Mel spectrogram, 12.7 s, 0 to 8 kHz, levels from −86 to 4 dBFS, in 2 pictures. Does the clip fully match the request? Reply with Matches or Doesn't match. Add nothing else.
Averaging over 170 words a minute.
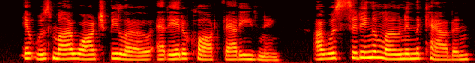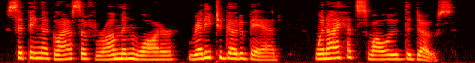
Doesn't match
